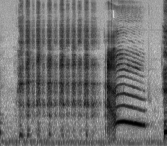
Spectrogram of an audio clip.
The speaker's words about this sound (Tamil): இங்கேயும் நாய் தானா? இதோ எங்கள் செல்லம். என்னடா செல்லங்கிறீங்க, குள்ளமாக ஒரு நாயை காட்டுறீங்க.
